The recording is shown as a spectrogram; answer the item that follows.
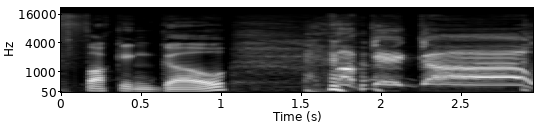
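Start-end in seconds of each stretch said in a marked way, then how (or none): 1.7-3.0 acted, very high, very slow full-lung scream. Speaker recalls grabbing a bat in his house, retelling a scream. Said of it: "and I just screamed".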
